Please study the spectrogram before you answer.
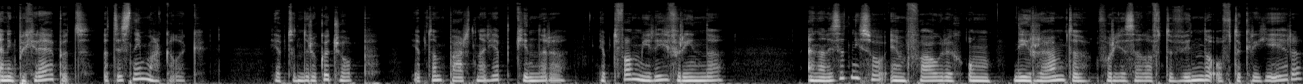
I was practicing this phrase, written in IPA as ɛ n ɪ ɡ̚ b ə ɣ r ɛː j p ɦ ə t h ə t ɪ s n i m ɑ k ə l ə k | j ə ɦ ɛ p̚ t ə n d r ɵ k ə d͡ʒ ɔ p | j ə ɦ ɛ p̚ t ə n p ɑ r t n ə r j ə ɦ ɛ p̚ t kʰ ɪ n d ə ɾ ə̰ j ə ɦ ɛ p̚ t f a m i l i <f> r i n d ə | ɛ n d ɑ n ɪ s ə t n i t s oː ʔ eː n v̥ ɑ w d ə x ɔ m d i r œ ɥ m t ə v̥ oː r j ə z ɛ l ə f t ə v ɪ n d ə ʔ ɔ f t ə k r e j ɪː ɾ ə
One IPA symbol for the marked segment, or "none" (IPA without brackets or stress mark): v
